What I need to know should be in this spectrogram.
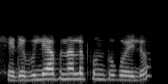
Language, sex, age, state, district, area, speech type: Assamese, female, 45-60, Assam, Golaghat, rural, conversation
